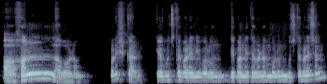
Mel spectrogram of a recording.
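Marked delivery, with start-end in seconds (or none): 0.1-1.2 আহল লবণম said slowly, nasal ল held; nasal l pronunciation. Shown as a demonstration. Teacher showing the correct pronunciation, slow. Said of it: "আমরা কি বলবো?".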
